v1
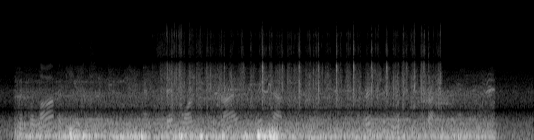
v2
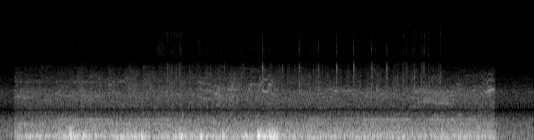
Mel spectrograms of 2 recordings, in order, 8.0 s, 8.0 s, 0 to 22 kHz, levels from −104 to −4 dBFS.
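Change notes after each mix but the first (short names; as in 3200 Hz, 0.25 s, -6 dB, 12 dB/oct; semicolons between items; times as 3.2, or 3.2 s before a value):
speech: add differentiator; first sound +5.0 dB; second sound -9.5 dB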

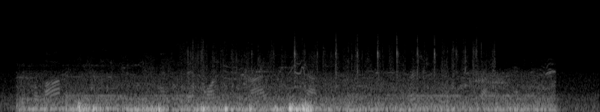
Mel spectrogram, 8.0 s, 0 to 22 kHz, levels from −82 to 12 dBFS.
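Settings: speech: remove differentiator; second sound +8.5 dB; master: remove fixed phaser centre 1900 Hz, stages 4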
